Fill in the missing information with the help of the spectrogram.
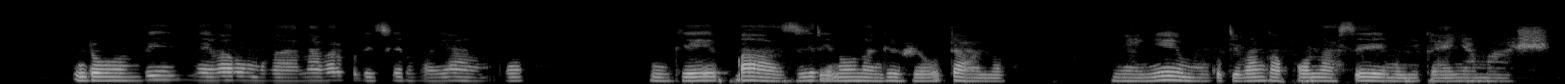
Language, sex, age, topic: Ndau, female, 25-35, health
